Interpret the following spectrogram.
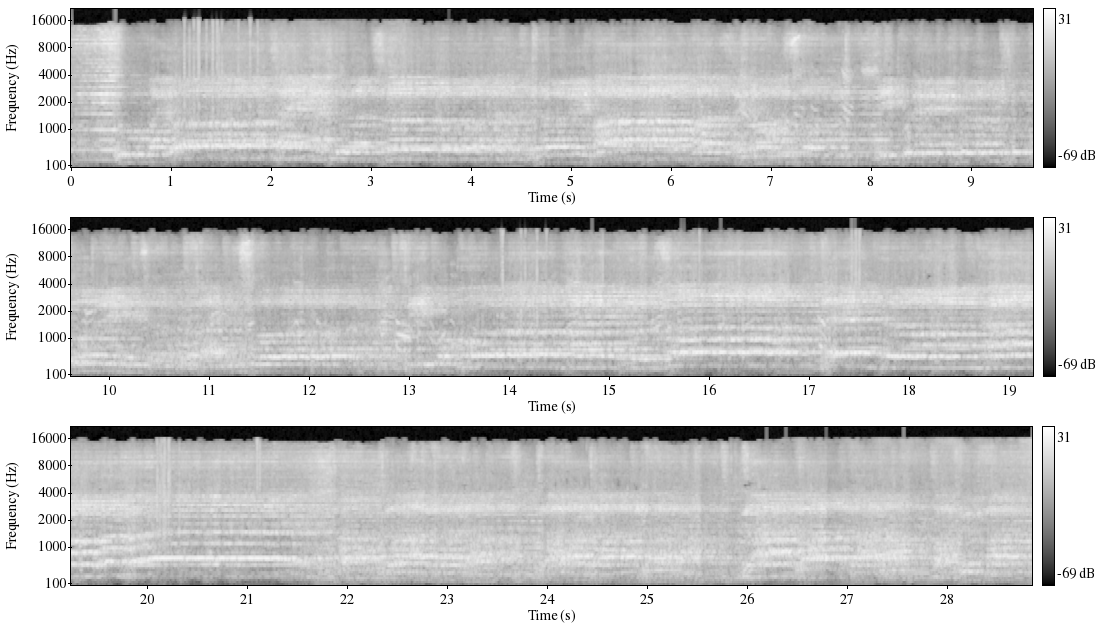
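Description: A men's choir singing a song in unison, in long held and gliding notes, with musical accompaniment.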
